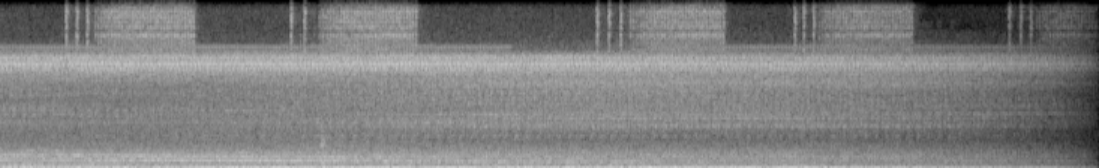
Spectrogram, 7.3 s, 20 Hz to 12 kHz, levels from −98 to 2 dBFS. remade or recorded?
recorded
